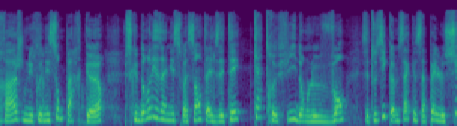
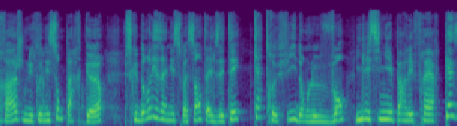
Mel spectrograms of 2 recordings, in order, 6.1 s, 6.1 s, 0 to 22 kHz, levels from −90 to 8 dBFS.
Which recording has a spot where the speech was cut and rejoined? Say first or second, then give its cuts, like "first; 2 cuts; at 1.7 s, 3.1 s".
second; 1 cut; at 4.7 s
